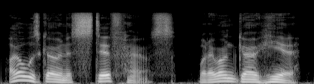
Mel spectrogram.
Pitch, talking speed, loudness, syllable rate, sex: 120 Hz, 230 wpm, -16 LUFS, 5.6 syllables/s, male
